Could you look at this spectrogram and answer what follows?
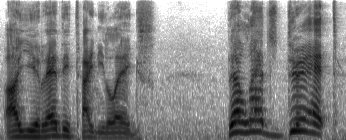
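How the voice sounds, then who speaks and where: Man faking a Scottish accent, rowdy excitable guy, shouty, high-pitched, lively swings. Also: unhurried. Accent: put-on Scottish. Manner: loud, shouty encouragement.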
